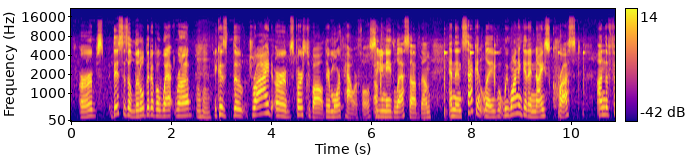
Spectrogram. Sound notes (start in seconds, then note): 7.4 mortar and pestle clinking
